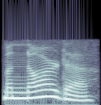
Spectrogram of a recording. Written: monarda

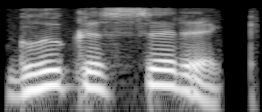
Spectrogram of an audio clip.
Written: glucosidic

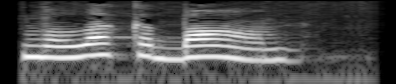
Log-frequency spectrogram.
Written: Molucca balm

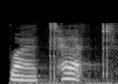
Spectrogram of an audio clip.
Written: flatette

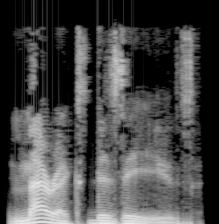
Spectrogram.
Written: mareks disease

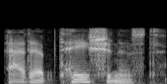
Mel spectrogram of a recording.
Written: adaptationist

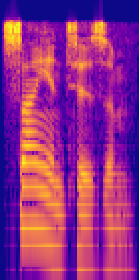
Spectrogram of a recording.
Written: scientism

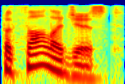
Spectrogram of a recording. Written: pathologist

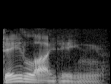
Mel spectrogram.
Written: daylighting

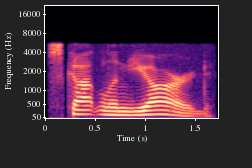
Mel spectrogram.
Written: Scotland Yard

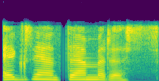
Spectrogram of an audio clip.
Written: exanthematous

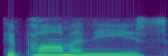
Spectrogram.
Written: Hippomenes

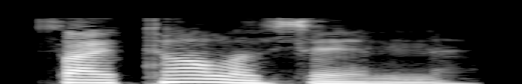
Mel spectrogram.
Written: cytolysin

